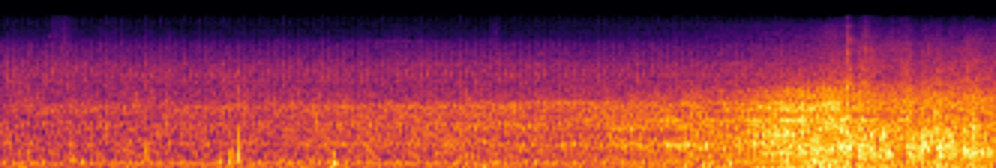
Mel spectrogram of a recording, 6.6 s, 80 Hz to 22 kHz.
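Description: A Class 175 diesel multiple unit approaches and passes through the level crossing at speed. Its rushing noise builds from about four seconds in and is loudest near the end. Before it arrives, a bus engine idles steadily underneath.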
